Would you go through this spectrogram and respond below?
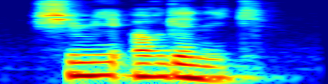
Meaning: organic chemistry (chemistry of carbon-containing compounds)
- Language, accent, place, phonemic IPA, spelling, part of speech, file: French, France, Paris, /ʃi.mi ɔʁ.ɡa.nik/, chimie organique, noun, LL-Q150 (fra)-chimie organique.wav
